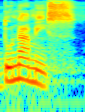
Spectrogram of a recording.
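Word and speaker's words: δύναμις: La palabra poder es la palabra griega que se pronuncia dunamis. ¿Qué se te viene a la mente cuando digo dunamis?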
